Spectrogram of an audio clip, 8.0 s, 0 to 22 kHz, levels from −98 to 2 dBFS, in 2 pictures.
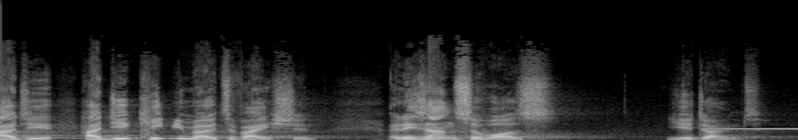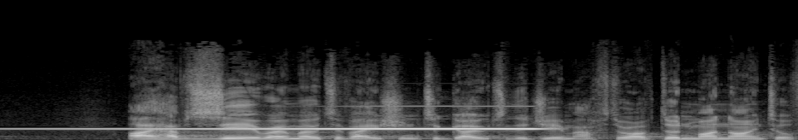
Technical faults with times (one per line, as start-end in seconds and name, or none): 3.50-6.83 loudspeaker feedback squeal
